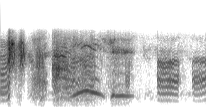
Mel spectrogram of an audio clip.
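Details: Penny, a Chihuahua shown as evil, gives sharp yipping barks, then a rising-and-falling whiny growl, followed by two short moaning growls after a brief pause.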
